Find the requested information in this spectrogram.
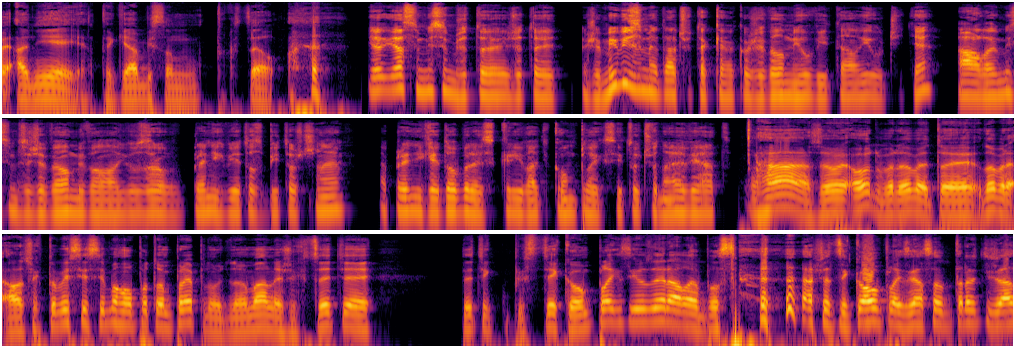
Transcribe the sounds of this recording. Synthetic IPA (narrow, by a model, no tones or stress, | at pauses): ɛ̰ʔaɲɪɛjɛ̰t̪aɡjabisɔmt̪ɔ̥xt͡sɛ̰ljajasimislimʒɛt̪ɔjɛʒɛt̪ɔjɛʒɛmibizmɛd̪at͡ʃɔt̪akɛːakɔʒɛʋɛʎmiuʋiːt̪aliuɾt͡ʃi̥cɛalɛmisliːms̬iʒɛʋɛlmiʋɛlajuːzɛɾɔʊpɾɛɲiɣbijɛt̪ɔzbit̪ɔt͡ʃnɛː | apɾɛɲiɣjɛd̪ɔbɾɛːskɾiːʋackɔmplɛksit̪ut͡ʃɔnajʋɪat͡saɦaɔɛʔɔd̪ɔbɾd̪ɔbɾɛt̪ɔjɛd̪ɔbɾɛʔa̰lɛʃak̚t̪ɔbisisimɔɦɔlpɔt̪ɔmpɾɛpnuːɟnɔɾmaːlɲɛʒɛxt͡sɛcɛ | xt͡sɛcɛscɛkɔmplɛɡzjuːzɛɾalɛbɔsafʃɛt̪t͡sikɔmplɛɡzjasɔmt̪ɾɛciʒa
